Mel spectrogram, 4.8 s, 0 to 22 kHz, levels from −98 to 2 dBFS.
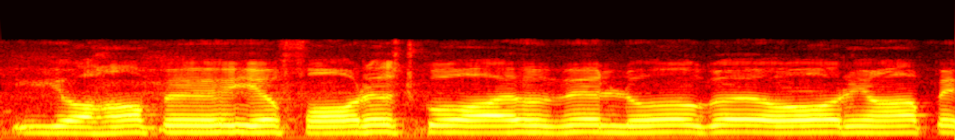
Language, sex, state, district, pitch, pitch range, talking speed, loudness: Hindi, male, Odisha, Nuapada, 155 Hz, 150-160 Hz, 150 wpm, -13 LUFS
